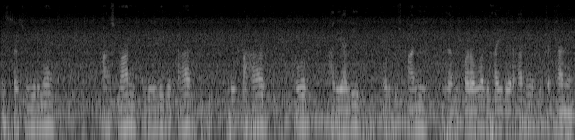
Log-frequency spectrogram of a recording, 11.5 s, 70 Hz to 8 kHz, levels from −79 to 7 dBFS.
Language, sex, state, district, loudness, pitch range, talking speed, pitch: Hindi, male, Maharashtra, Nagpur, -34 LUFS, 95-110 Hz, 130 wpm, 105 Hz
